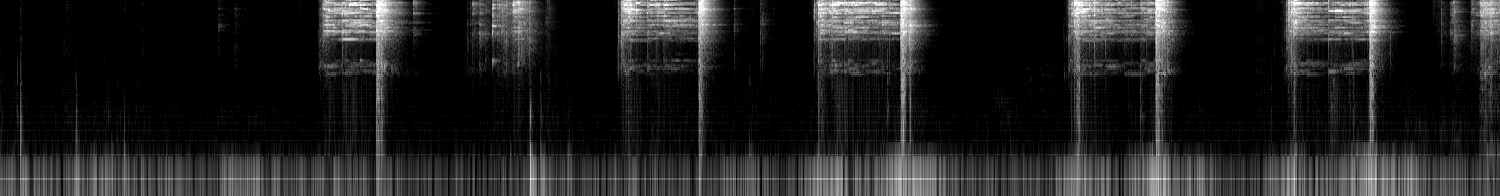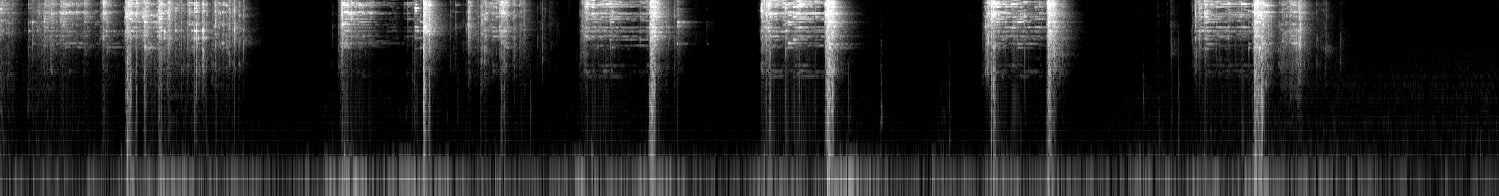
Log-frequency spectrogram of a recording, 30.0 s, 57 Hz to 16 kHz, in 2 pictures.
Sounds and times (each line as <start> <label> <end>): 3.2 keyrings thrown in air and grabbed back 5.5
6.2 keyrings thrown in air and grabbed back 7.4
8.2 keyrings thrown in air and grabbed back 9.3
10.7 keyrings thrown in air and grabbed back 11.8
12.8 keyrings thrown in air and grabbed back 17.6
18.4 keyrings thrown in air and grabbed back 22.0
22.6 keyrings thrown in air and grabbed back 23.6
24.8 keyrings thrown in air and grabbed back 25.8
26.7 keyrings thrown in air and grabbed back 28.4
